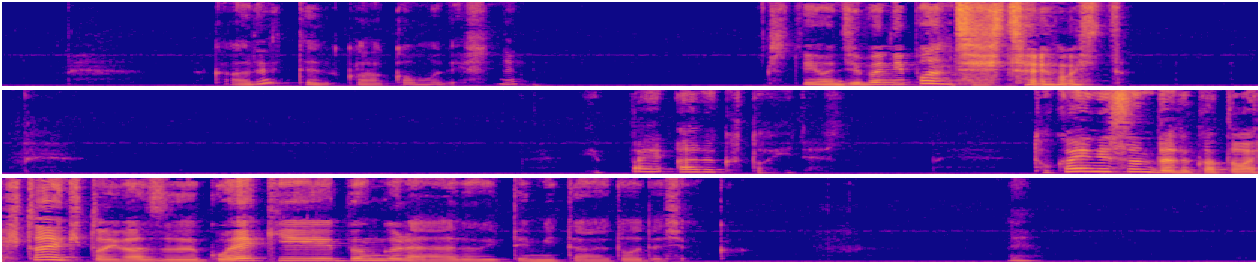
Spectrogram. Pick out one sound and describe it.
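A young woman talks softly and casually, close to a microphone.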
